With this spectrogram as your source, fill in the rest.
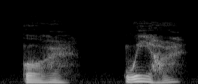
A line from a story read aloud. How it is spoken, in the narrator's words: Danny said gravely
